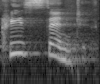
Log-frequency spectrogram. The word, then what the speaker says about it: crescent: The third one is crescent, crescent, CRASCENT, cent, crescent. So the pronunciation is entirely different from this one. चाहे कि अगर आप गौर करो तो अल्फ़ाबेट का ऑर्डर भी सेम है, SCENT, but here the pronunciation is not same as the first one.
